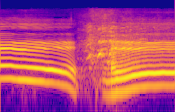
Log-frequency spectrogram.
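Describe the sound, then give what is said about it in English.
A cow moos loudly, two long drawn-out lowing calls with a brief break between them, with no other sounds around it. “Oh, God, I felt so bad about hitting that cow that we brought it into the writer's room, and it's working for us now, and actually, we won an Emmy.”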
